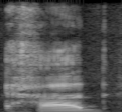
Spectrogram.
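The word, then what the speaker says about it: אחד: And so the Hebrew is pronounced ahad, while the ge'ez is pronounced ahadu.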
